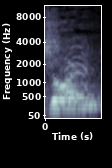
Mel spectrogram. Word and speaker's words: JRDN: You, JRDN pronounced Jordan?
